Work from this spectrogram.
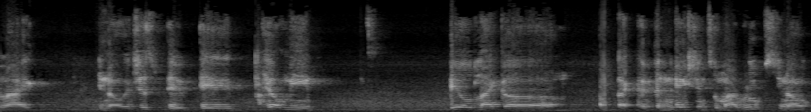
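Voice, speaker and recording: Podcast guest, man, very bright voice, muffled call audio, laid-back slangy talk. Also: medium pitch, a little hiss or hum. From El Paso, Texas. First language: Spanish. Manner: laid-back, heavy use of slang and fillers. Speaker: guest artist. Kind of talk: casual podcast interview. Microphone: video call.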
